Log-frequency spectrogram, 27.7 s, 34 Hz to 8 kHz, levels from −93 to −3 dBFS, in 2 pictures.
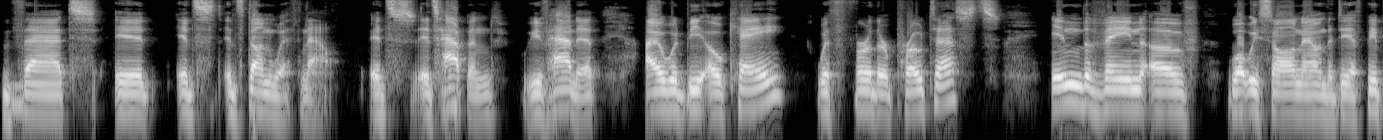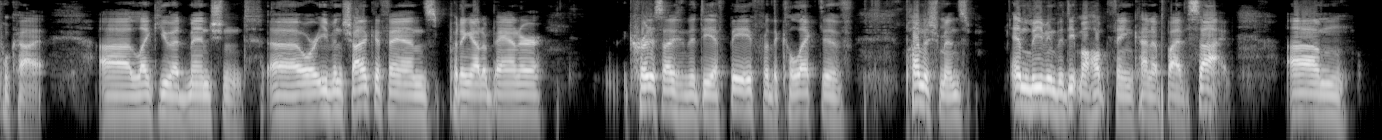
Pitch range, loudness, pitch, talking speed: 100-120 Hz, -19 LUFS, 105 Hz, 140 wpm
